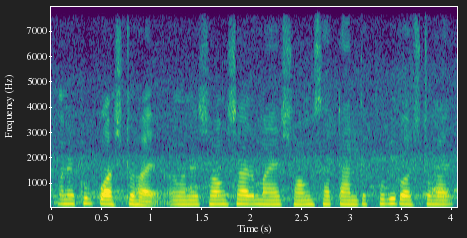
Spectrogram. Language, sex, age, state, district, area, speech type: Bengali, male, 30-45, West Bengal, Purba Bardhaman, urban, spontaneous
